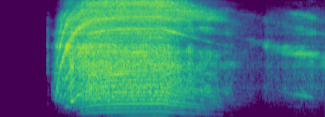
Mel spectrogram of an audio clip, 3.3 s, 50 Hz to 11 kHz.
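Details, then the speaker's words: Black + Decker LST-522 20V cordless string trimmer, new: motor spins up fast to a high steady whine, holds evenly, winds down cleanly; runs normally with plenty of power. "Definitely sounds like it has some power."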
